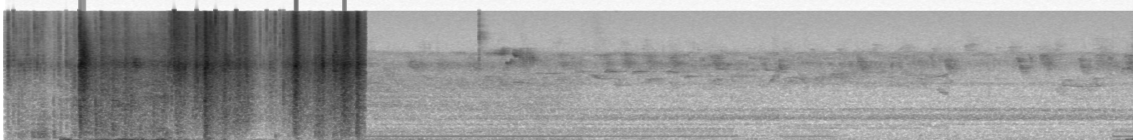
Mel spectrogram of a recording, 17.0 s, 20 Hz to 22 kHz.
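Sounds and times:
plastic sheeting rustling and crackling: 0.1 - 5.5
low steady hum: 0.9 - 17.0
faint bird chirps: 5.6 - 17.0.

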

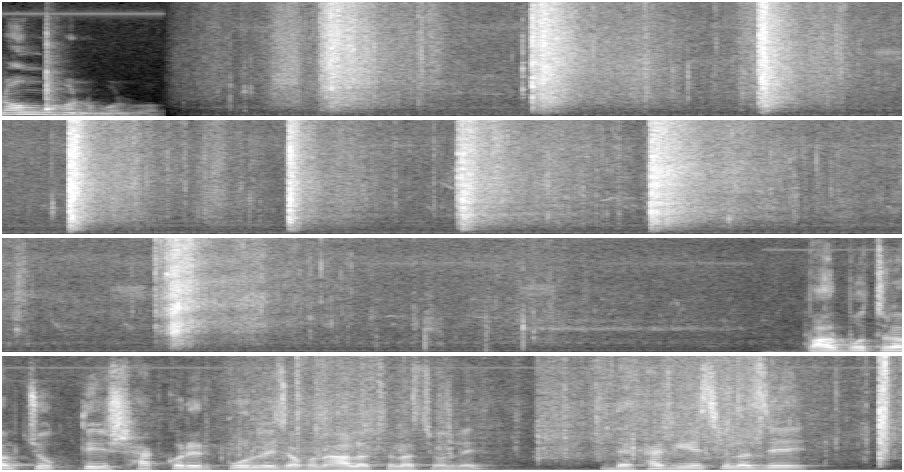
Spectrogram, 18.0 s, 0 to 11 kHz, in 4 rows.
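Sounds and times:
hoe chopping into soil: 1.4 - 9.2, 9.8 - 10.6.

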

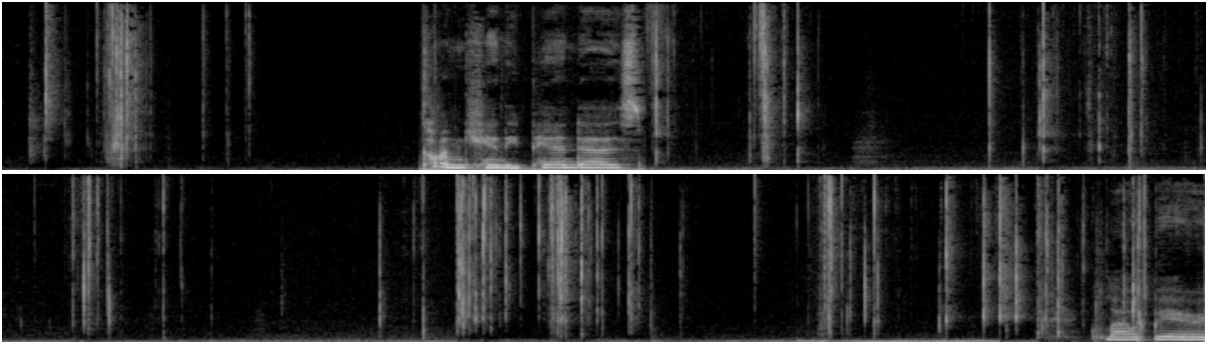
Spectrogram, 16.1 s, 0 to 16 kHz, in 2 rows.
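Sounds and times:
plastic bags crinkling: 0.2 - 1.7, 4.3 - 5.5, 6.5 - 12.7, 13.4 - 16.0.

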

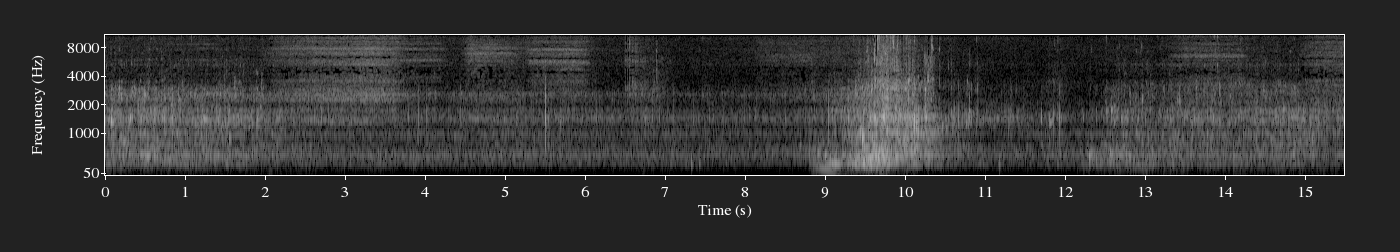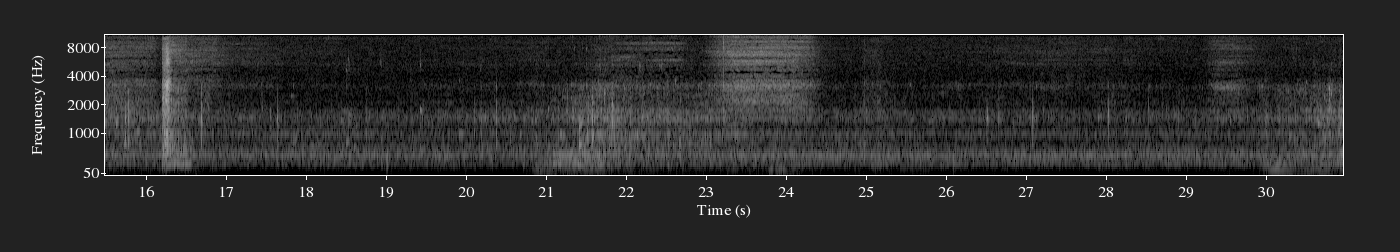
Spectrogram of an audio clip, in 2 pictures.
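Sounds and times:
regulator bubbles rushing underwater: 0.0 - 2.4, 8.8 - 15.4, 17.8 - 23.0, 29.9 - 30.9.

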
